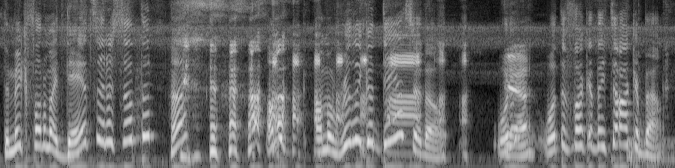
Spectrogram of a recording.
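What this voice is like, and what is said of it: Put-on Brooklyn accent. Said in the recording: “in a Brooklyn accent or something ... I know I'm still talking the accent”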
